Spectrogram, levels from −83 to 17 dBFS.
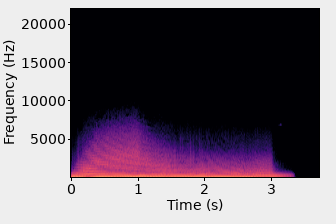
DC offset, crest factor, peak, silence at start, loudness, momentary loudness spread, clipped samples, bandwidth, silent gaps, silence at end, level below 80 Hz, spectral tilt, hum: under 0.1%; 10 dB; -2 dBFS; 0 s; -14 LUFS; 7 LU; under 0.1%; 6.4 kHz; none; 0.4 s; -18 dBFS; -8.5 dB/octave; none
